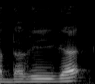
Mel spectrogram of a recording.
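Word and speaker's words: دقیقه: معنی گھنٹے کے ہیں، لیکن تلفظ اس کا دقیقہ کیا جاتا ہے، دقیقہ.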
